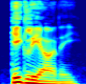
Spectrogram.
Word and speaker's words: Gigliani: by another very very special guest uh Diego gigliani president of St Louis city SC welcome to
